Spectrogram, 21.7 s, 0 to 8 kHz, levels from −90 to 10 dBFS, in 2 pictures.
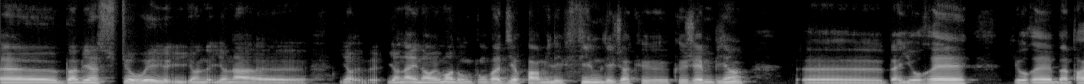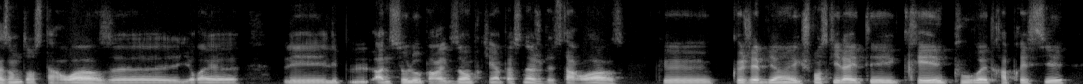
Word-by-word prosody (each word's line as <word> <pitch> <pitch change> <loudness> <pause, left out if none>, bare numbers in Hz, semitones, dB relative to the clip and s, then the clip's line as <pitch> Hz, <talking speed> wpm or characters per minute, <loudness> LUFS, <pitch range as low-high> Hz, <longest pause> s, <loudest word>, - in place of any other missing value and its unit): Heu, 95 0 +4
bah, 95 +3 +2
bien 105 +1 +2
sûr 105 +10 -3
oui, 140 +4 +4
il 105 -6 -1
il - - -10
y - - 0
en 95 0 -2
il - - -5
y 95 - -2
en 90 - -2
a, 90 0 +2
heu, 75 -3 -2 0.3
il - - -8
y - - -1
en - - -2 0.3
il - - -9
y - - +1
en 90 - -2
a 90 0 +2
énormément 100 +7 +1
donc, 90 -5 -4
on 90 - -4
va 95 0 +2
dire, 105 +3 -1
parmi 90 -1 +1
les 95 -1 -1
films 105 +4 -1
déjà 100 0 -1
que 90 -3 -5
que 90 +1 -6
j'aime 85 0 +1
bien, 135 - 0 0.6
heu, 80 0 -1
bah, 80 - -2
il 75 - -4
y 80 - -1
aurait 105 +6 +4 0.4
il - - -12
y - - +1
aurait, 95 +3 +3
bah, 85 0 -1
par 90 +4 -1
exemple 95 0 0
dans 85 -1 -2
Star 75 -4 -4
Wars, 105 -3 +6
heu, 80 -1 0
il - - -10
y - - -6
aurait 85 -2 +1 0.4
les 80 0 -3
les 80 0 -4
p - - -28
l - - -6
Han 85 +1 +3
Solo 100 -1 0
par 80 - 0
exemple 100 +6 0
qui - - -8
est - - +1
un 85 - 0
personnage 95 -2 -2
de 80 - -9
Star - - -1
Wars 105 0 +4 0.5
que 85 -1 -1 0.2
que - - +1
j'aime 85 - +2
bien 110 +6 +3
et 95 - +2
que - - -8
je - - -15
pense 100 -1 -1
qu'il 95 -3 +2
a 85 - +7
été 95 0 0
créé 95 +5 +2
pour 105 -2 0
être 90 - -1
apprécié 125 +8 -2
90 Hz, 225 wpm, -22 LUFS, 85-100 Hz, 0.6 s, a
